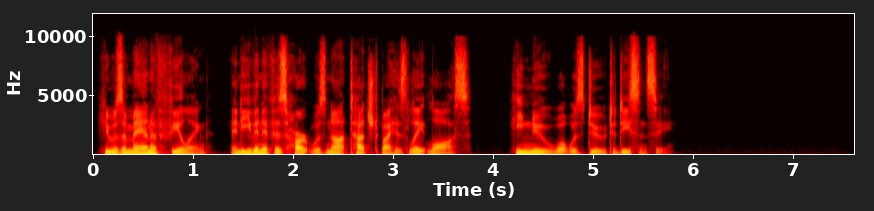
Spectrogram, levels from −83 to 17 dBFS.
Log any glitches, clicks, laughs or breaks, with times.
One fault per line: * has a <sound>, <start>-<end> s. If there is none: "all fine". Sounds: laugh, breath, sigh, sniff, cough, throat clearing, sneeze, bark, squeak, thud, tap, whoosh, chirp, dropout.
all fine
